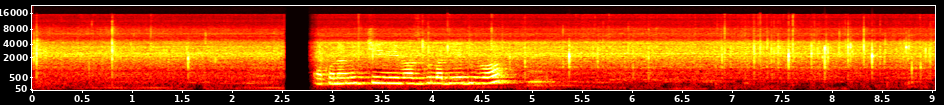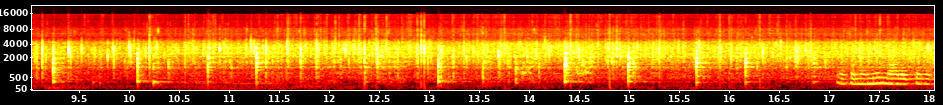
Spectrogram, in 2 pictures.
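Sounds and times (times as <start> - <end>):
food sizzling in hot oil: 0.0 - 18.0
oil popping and crackling: 3.8 - 18.0
wooden spatula stirring: 10.0 - 17.1.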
